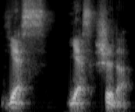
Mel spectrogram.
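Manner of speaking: normal talking voice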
